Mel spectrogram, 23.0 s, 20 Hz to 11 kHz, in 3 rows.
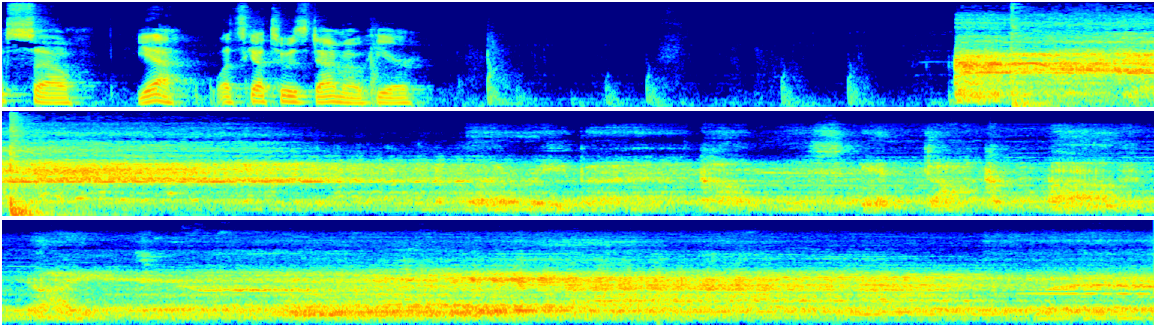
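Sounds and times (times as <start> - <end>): spooky music and effects: 6.3 - 23.0.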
